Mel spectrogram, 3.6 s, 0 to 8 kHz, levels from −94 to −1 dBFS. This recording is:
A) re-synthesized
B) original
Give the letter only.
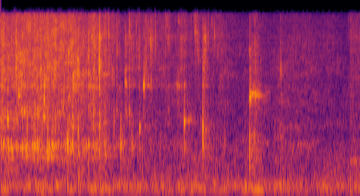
A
